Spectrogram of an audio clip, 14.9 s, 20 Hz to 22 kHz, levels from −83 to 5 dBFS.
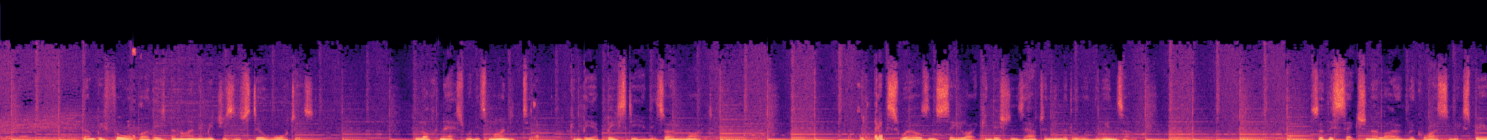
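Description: DAB burbling occurs at 1.15 to 1.35 s, 5.31 to 5.38 s, 8.49 to 8.85 s and 12.59 to 12.91 s. Weak reception lets bit errors through. Single sub-bands blip with noise.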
